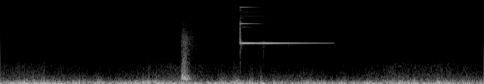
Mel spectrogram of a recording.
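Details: Low outdoor rumble with a single metallic ding that rings on for about a second, and no animal call.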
